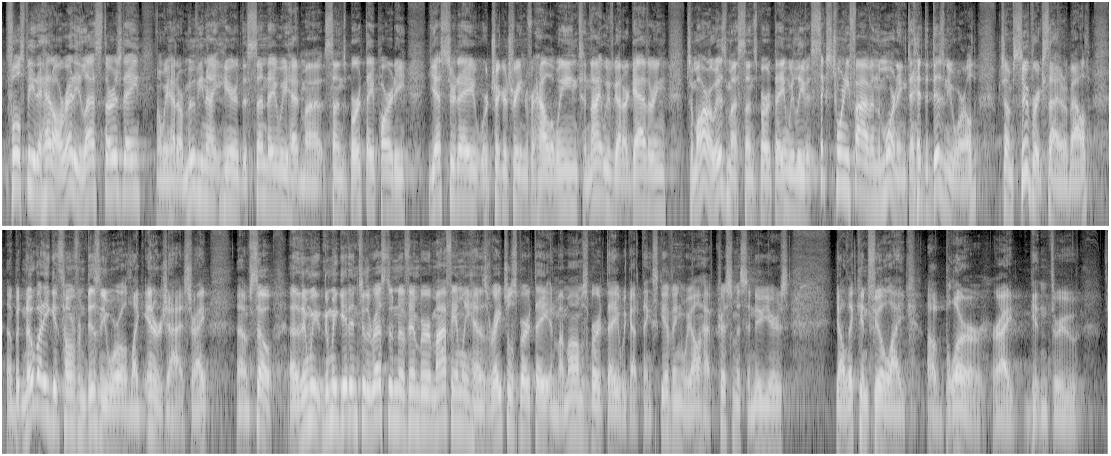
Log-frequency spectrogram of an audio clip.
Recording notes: Recorded live at Long Hollow Church on November 1, 2022.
